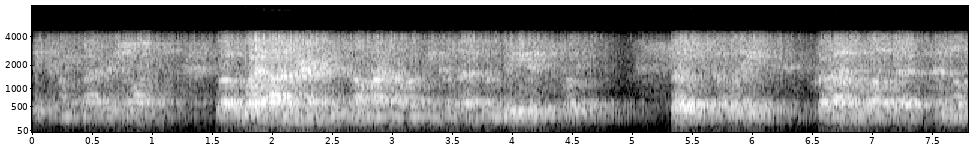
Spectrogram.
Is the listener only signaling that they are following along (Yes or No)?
Yes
